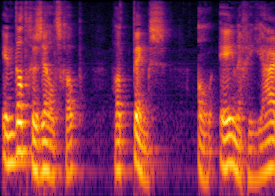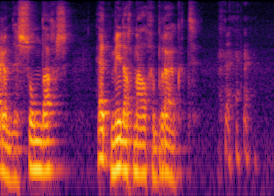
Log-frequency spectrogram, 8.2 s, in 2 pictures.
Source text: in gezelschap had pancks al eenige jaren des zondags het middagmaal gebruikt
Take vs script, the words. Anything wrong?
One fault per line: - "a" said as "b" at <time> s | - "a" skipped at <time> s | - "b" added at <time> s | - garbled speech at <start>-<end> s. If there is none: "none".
- "dat" added at 0.2 s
